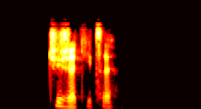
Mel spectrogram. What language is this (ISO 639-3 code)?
slk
